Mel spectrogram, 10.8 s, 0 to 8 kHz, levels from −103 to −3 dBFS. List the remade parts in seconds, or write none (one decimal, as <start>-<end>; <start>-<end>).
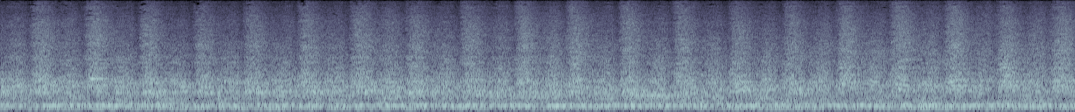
none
